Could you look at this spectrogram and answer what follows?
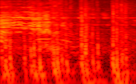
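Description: Horse hooves clip-clop steadily at a riding pace through an untamed forest in Glowecestrescire, a video game setting in Assassin's Creed Valhalla, with a whinny-like tone layered over the close, rhythmic footfalls.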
